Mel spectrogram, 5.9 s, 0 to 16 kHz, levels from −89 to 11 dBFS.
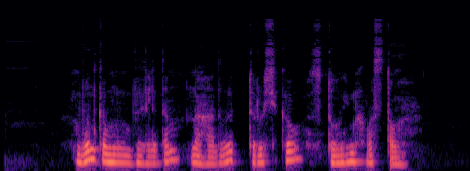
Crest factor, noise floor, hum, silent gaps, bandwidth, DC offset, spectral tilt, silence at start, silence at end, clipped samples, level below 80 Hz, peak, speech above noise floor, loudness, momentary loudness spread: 20 dB; -79 dBFS; none; none; 10 kHz; under 0.1%; -9.5 dB/octave; 0.95 s; 0.8 s; under 0.1%; -56 dBFS; -8 dBFS; 53 dB; -27 LUFS; 9 LU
